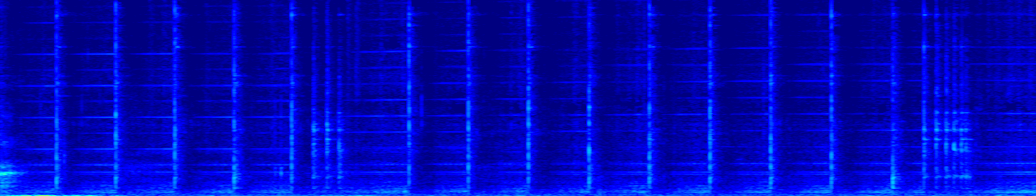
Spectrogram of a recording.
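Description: A hand hammer striking a hot bar of breaker-point steel on an anvil, drawing it down, in a steady rhythm of a little under two blows a second, with a faint ring after each blow.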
